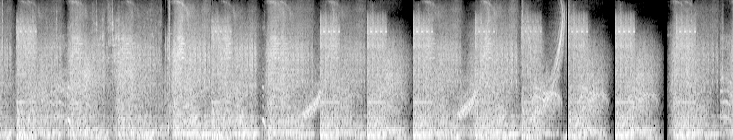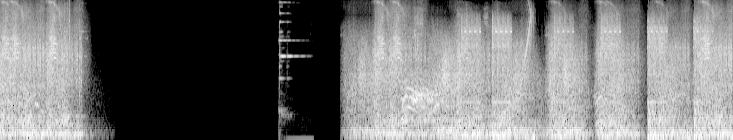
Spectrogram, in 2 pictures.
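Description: Magic spells crackle and burst in a rapid, noisy battle.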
